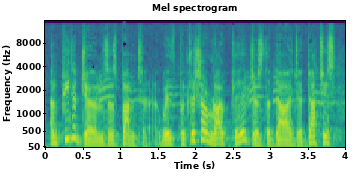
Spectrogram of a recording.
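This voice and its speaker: A man's voice: mid-range voice, huge pitch swings, brisk. A man with a British accent reading scripted narration as the announcer of a radio drama. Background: music.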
